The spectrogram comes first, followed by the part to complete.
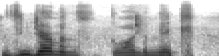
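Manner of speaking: very slow, put-on German accent, z for th. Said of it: "Shabby said Z".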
